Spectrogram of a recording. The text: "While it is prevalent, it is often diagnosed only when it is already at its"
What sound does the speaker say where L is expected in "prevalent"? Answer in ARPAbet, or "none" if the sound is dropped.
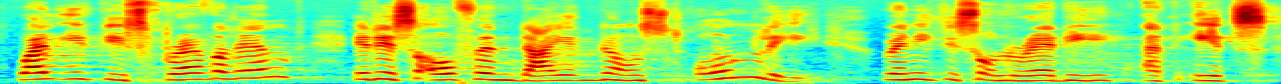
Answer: L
